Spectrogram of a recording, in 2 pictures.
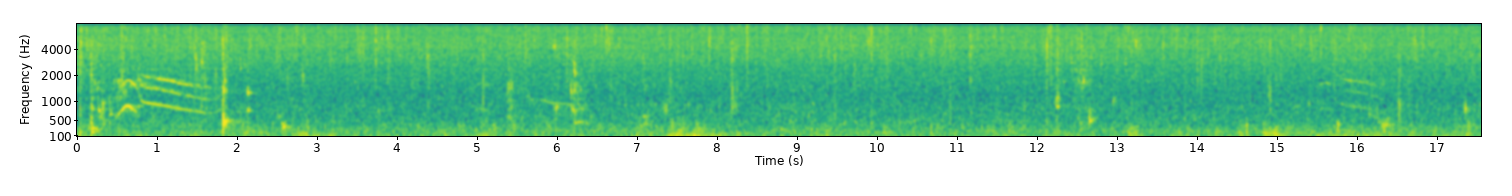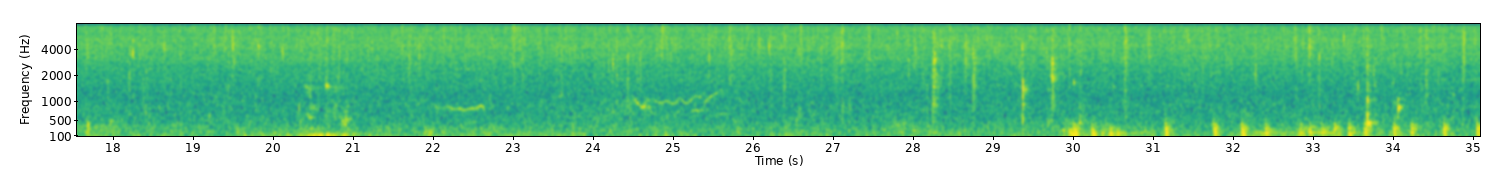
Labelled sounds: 0.4	1.8	killer whale, Bigg's (transient), 0.78 to 2.0 kHz
5.8	6.1	killer whale, Bigg's (transient), 0.78 to 1.1 kHz
15.8	16.3	killer whale, Bigg's (transient), 1.2 to 1.8 kHz
22.0	22.7	killer whale, Bigg's (transient), 0.78 to 0.94 kHz
24.4	25.7	killer whale, Bigg's (transient), 0.78 to 1.4 kHz

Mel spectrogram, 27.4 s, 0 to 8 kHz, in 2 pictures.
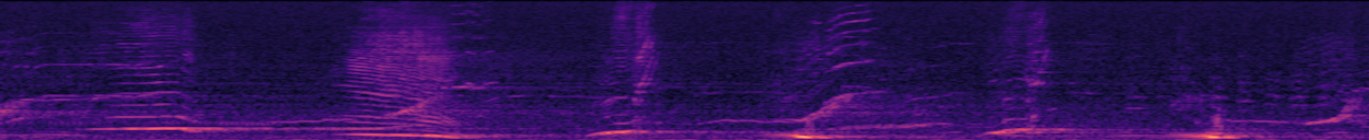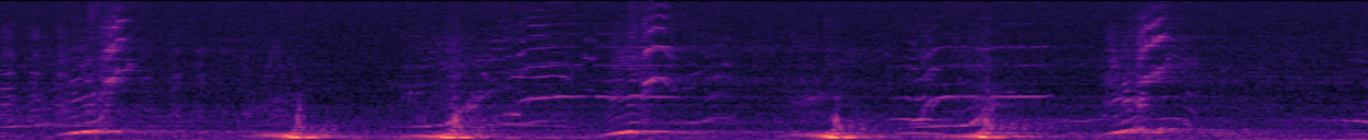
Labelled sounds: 0.0	2.0	humpback whale, 0.80 to 5.6 kHz
3.3	5.0	humpback whale, 0.80 to 6.4 kHz
5.9	6.4	humpback whale, 0.80 to 5.3 kHz
8.2	8.9	humpback whale, 0.80 to 6.4 kHz
9.5	12.1	humpback whale, 0.80 to 3.1 kHz
13.5	15.1	humpback whale, 1.0 to 4.4 kHz
18.4	19.6	humpback whale, 0.80 to 7.6 kHz
20.0	20.5	humpback whale, 0.96 to 5.8 kHz
21.6	24.2	humpback whale, 0.80 to 2.9 kHz
24.7	25.5	humpback whale, 0.80 to 5.4 kHz

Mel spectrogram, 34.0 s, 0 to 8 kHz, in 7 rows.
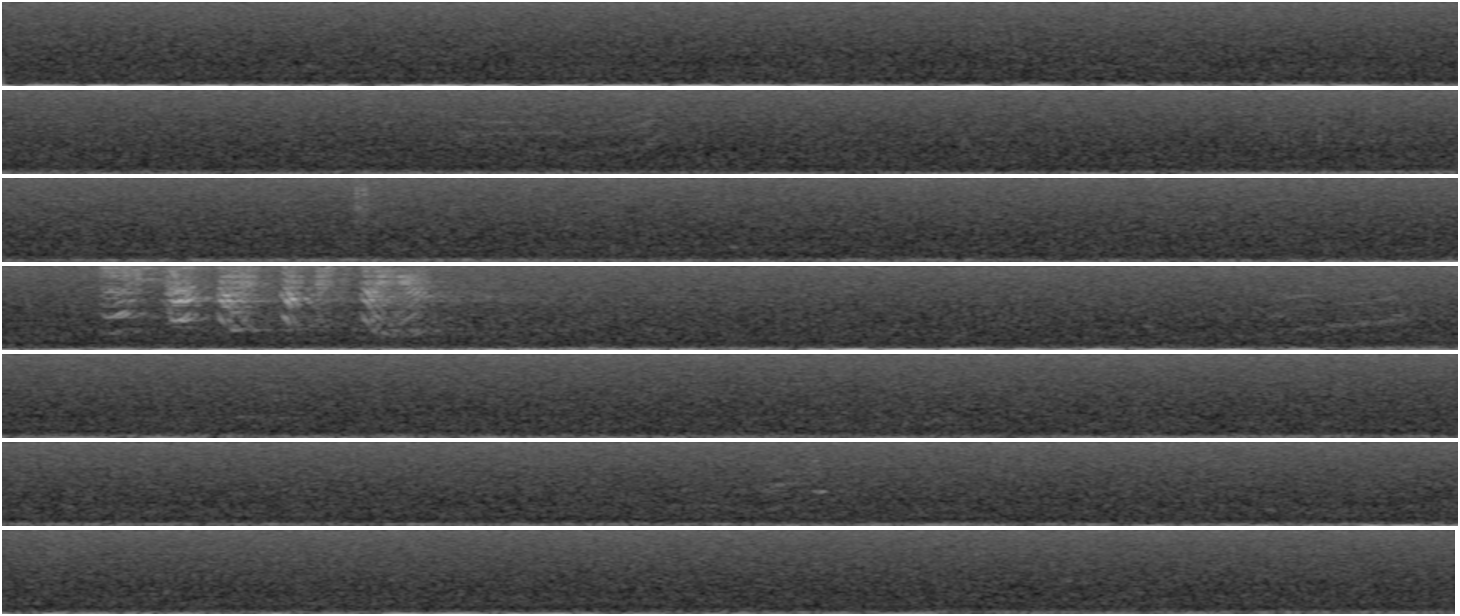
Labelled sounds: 15.1	15.5	killer whale, northern resident, G clan, 0.80 to 2.6 kHz
18.9	19.3	killer whale, northern resident, G clan, call N40, 0.80 to 1.2 kHz

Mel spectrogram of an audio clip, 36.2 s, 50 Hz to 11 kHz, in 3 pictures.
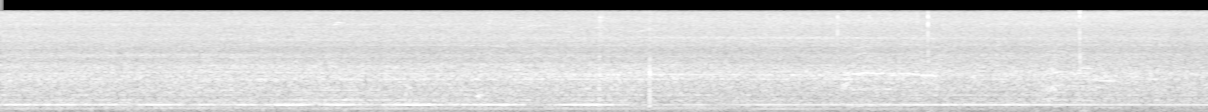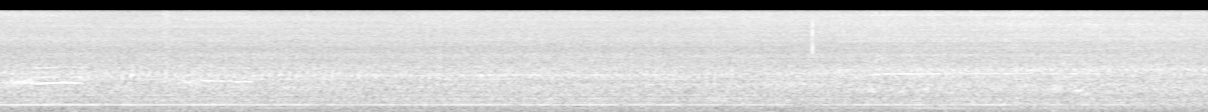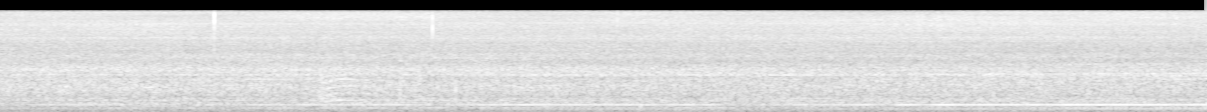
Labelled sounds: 3.3	3.6	killer whale, southern resident, J pod, whistle, 4.8 to 5.8 kHz
8.4	9.5	killer whale, southern resident, J pod, call S04, 0.64 to 2.3 kHz
10.4	11.2	killer whale, southern resident, J pod, call S04, 0.28 to 1.7 kHz
12.2	13.0	killer whale, southern resident, J pod, call S04, 0.60 to 1.5 kHz
13.9	14.6	killer whale, southern resident, J pod, call S04, 0.56 to 1.4 kHz
27.3	27.9	killer whale, southern resident, J pod, call S04, 0.21 to 1.7 kHz

